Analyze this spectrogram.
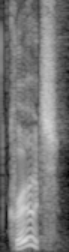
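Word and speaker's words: Kruetz: Croots. That's the brand. They make pancake, other mixes as well. How do you spell that? Is it with a K or C? K. Croots. K-R-U-E-T-Z. It's German.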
